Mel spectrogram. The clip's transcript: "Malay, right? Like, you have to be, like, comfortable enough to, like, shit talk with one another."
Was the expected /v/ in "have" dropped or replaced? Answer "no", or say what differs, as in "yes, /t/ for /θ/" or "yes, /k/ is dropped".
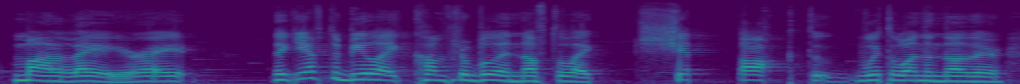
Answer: yes, /f/ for /v/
